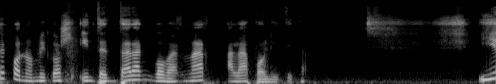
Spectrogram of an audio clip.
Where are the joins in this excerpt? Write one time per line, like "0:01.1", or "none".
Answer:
0:02.2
